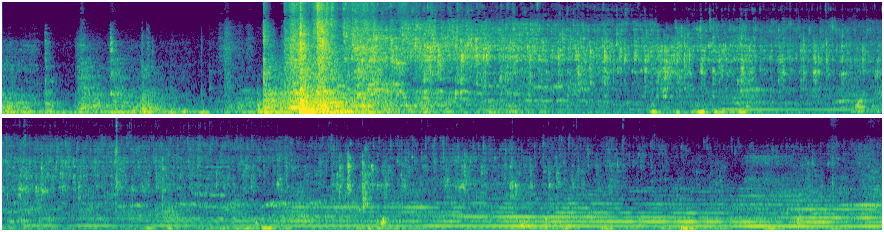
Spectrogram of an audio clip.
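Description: Water gushing out of a front-load washer's opened drain hose into a small pan: a loud surge about three and a half seconds in, then a steady pouring stream. The washer has failed to drain, so its trapped water is being emptied by hand.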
